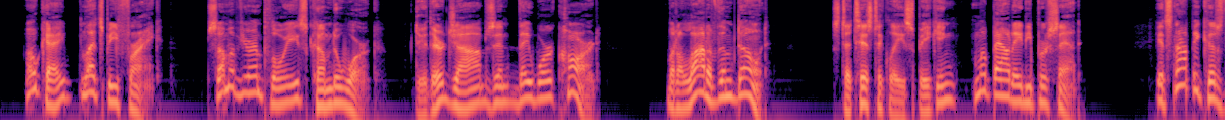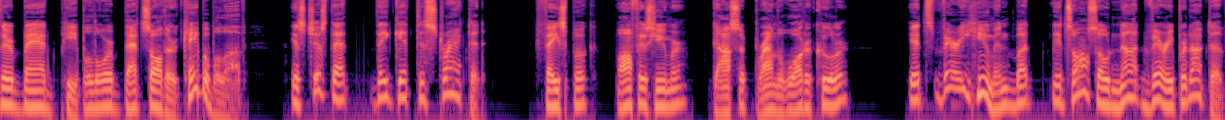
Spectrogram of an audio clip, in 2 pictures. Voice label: Conversational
